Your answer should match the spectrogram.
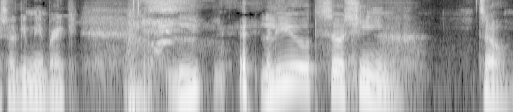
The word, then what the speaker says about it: Liu Cixin: Cixin Liu, something like that, is what I would usually say. But I think, as I understand it, I looked up like how to pronounce it, and as far as I can tell, it's Liu Cixin.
